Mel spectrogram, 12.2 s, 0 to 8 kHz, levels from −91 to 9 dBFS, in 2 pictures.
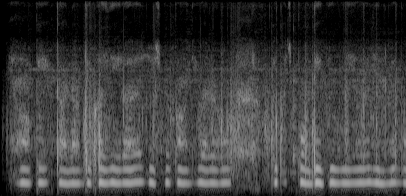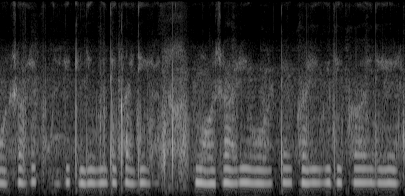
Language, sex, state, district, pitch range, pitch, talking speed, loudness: Hindi, female, Maharashtra, Aurangabad, 205-210 Hz, 210 Hz, 150 wpm, -33 LUFS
